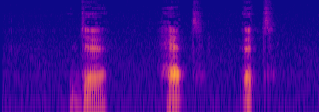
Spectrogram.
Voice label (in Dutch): "de het", Dutch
